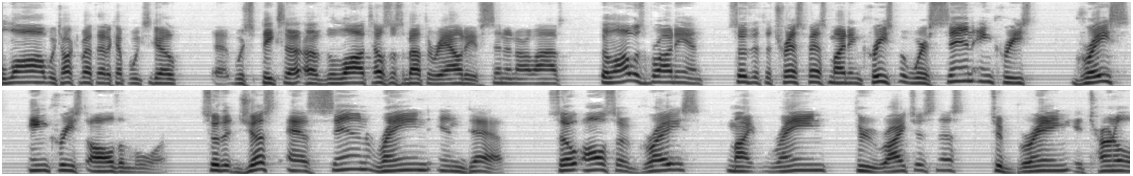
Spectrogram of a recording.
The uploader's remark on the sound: Recorded at Madison Baptist Church in Madison WV on Feb 4, 2024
